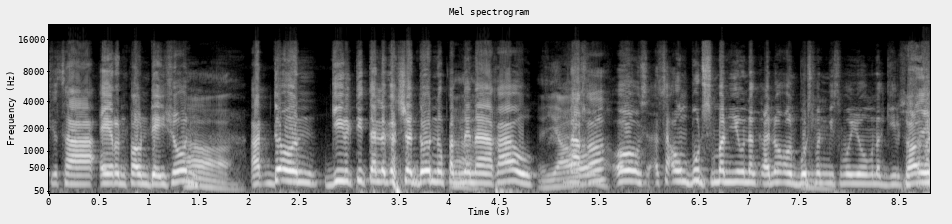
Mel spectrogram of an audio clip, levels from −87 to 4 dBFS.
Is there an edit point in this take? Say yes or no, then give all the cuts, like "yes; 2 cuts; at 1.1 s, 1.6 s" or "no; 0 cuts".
no; 0 cuts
